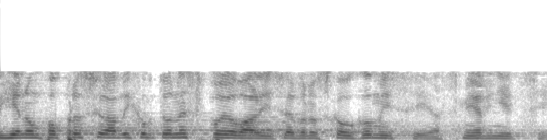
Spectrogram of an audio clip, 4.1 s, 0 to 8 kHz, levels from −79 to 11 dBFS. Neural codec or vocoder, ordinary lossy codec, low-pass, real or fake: none; AAC, 16 kbps; 7.2 kHz; real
